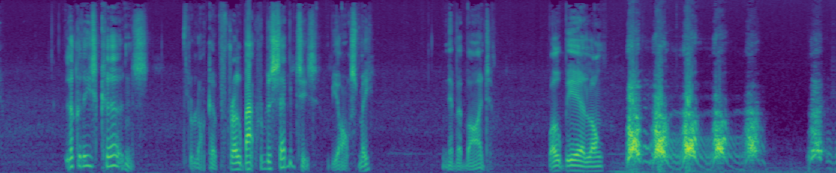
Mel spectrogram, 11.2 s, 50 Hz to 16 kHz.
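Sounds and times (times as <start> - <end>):
speech: 0.9 - 5.1, 6.0 - 6.7, 7.4 - 8.2
dog barking: 8.3 - 11.1.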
